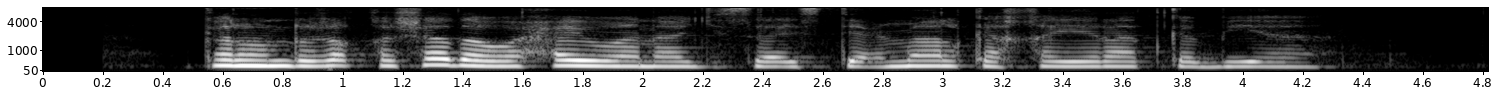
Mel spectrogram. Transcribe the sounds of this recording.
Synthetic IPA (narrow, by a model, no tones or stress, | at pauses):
kɐlʊnɖɑqɑʃɐðɐwɑħɑjwanaːd͡ʒɪsaːɪst̪ɪʕmaːlkʰɐxɑjɾaːd̪kʰɐbɪjaː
